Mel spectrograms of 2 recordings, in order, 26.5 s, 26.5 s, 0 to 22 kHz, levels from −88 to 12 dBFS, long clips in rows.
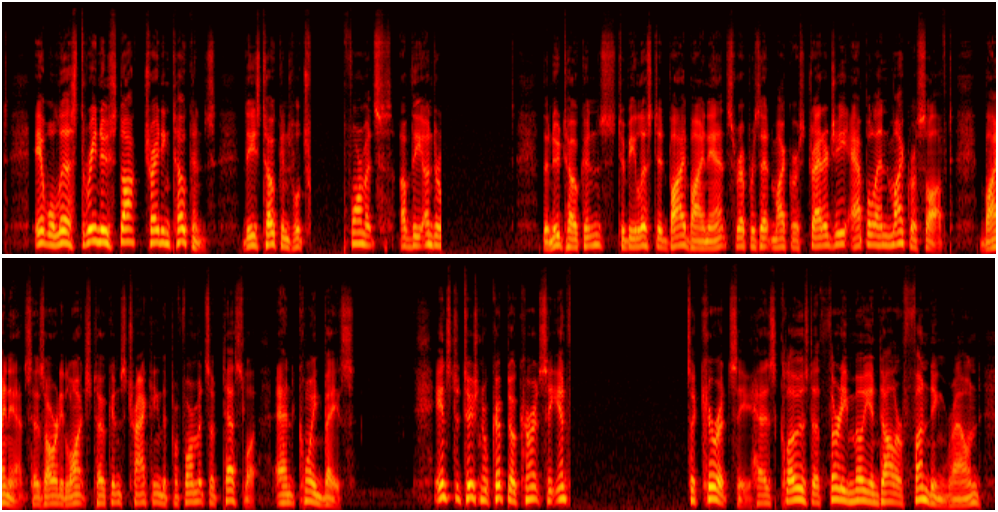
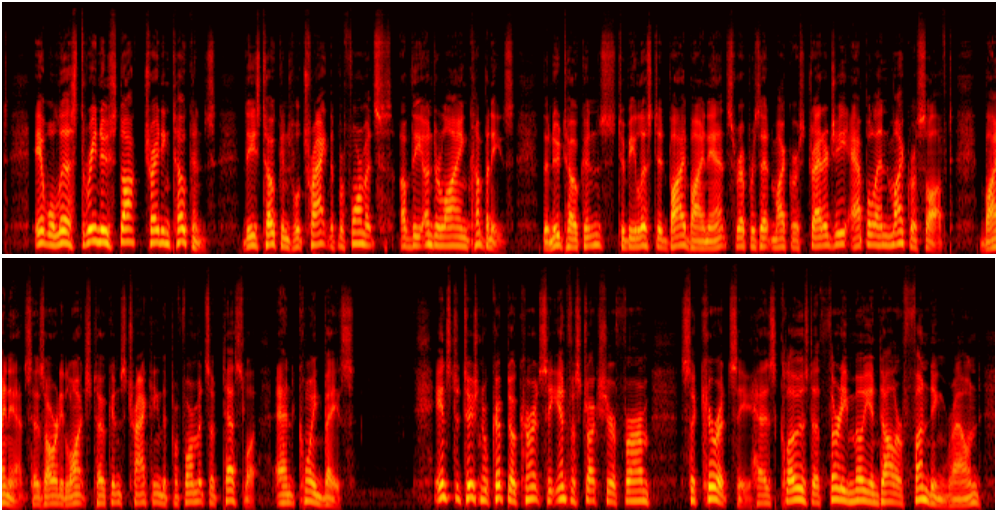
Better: second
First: audio cutting out; at 4 s, at 6 s for 1 s and at 21 s for 1.5 s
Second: none

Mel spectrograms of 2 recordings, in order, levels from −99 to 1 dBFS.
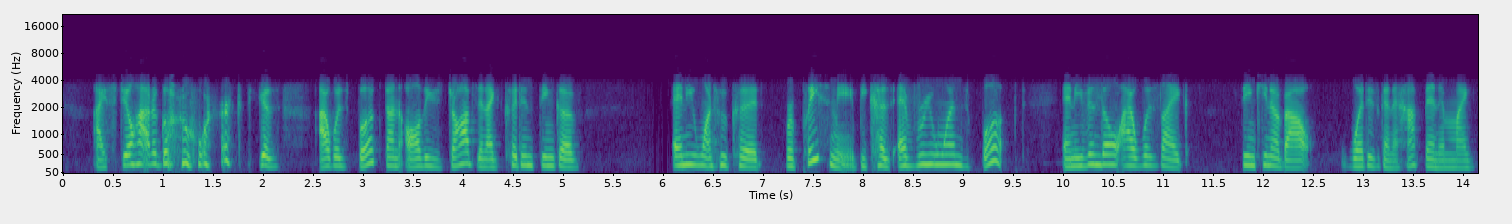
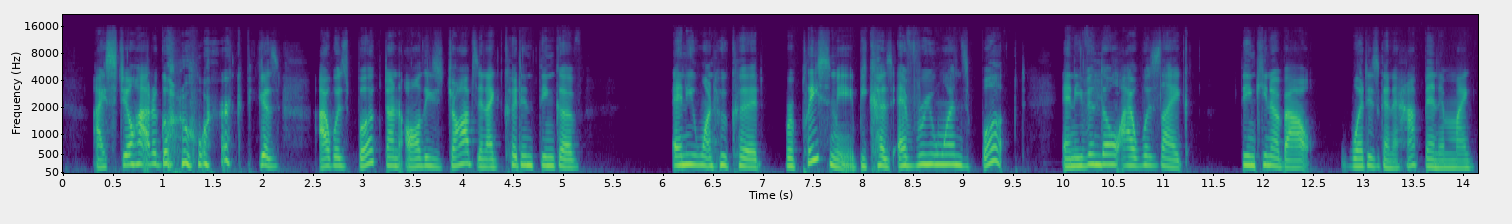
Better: second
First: phone-call audio; nothing above 3.5 kHz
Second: none

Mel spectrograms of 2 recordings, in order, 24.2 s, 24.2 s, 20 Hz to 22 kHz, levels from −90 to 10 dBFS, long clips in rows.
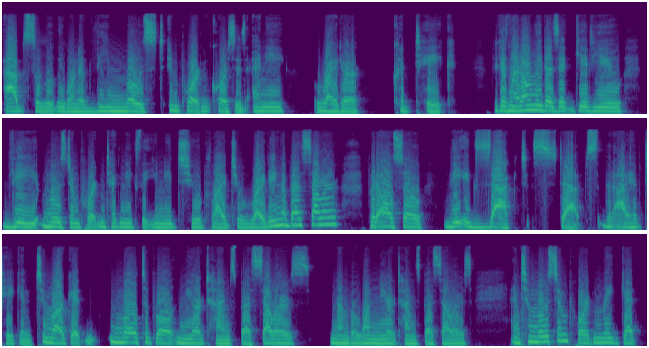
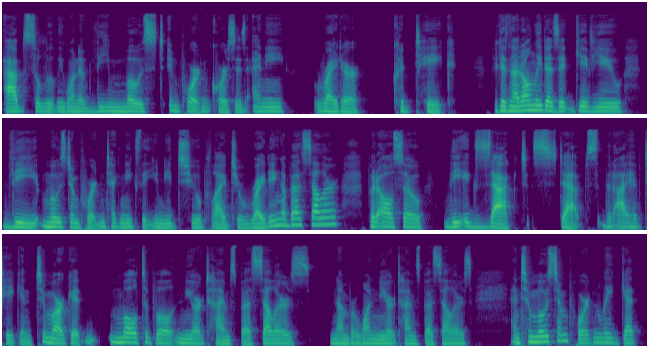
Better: second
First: distortion; heavy; 14% of the sound clipped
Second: none

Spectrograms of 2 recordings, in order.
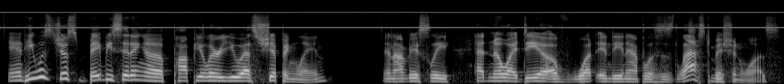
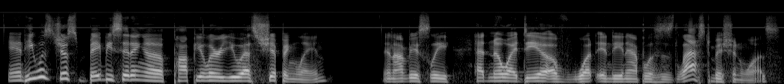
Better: second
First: high-pitched whine; loud; throughout; 5.5 kHz, 10 dB below the speech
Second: high-pitched whine; faint; throughout; 5.5 kHz, 30 dB below the speech

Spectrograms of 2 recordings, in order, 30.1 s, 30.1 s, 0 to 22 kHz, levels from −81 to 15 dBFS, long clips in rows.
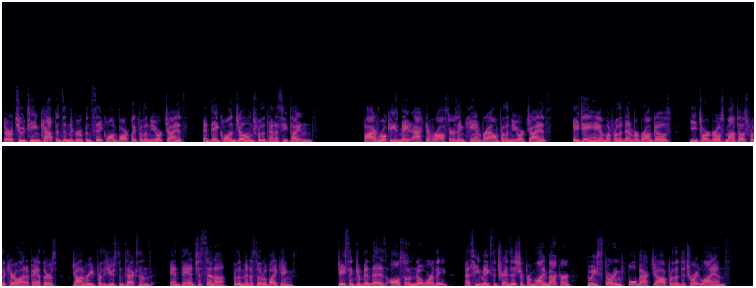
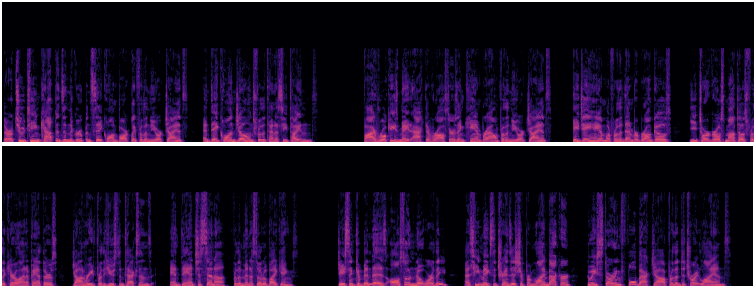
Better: second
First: muffled; slightly; fading above 4 kHz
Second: none

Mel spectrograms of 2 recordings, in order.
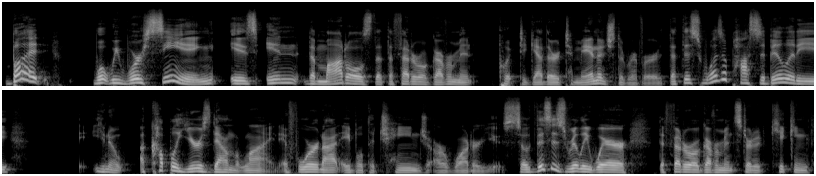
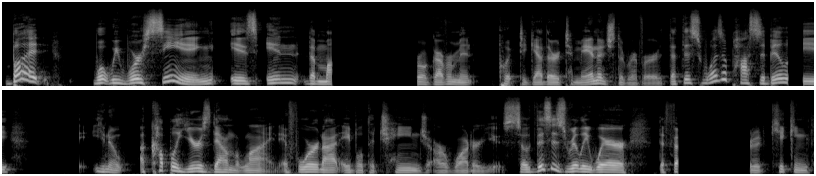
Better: first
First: none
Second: audio cutting out; at 3.5 s for 1 s, at 8 s and at 15 s for 0.5 s

